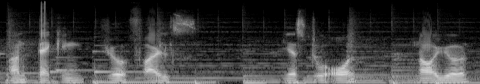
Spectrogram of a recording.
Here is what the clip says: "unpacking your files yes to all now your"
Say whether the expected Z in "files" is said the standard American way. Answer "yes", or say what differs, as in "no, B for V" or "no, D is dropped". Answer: no, S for Z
